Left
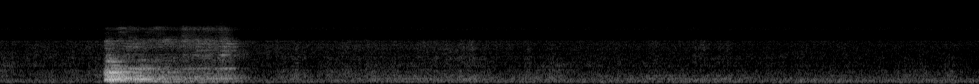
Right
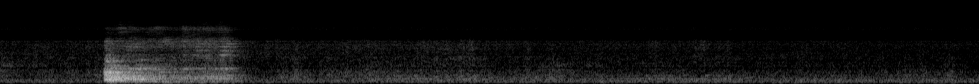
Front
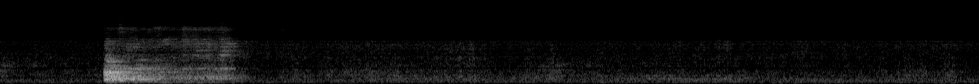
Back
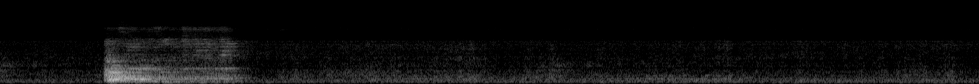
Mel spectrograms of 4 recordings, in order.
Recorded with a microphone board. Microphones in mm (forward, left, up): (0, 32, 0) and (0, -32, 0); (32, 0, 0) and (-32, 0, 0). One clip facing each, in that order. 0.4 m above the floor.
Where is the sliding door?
I don't hear a sliding door.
